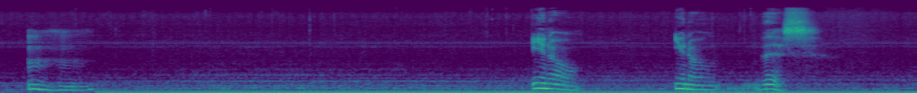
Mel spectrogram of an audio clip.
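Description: A young woman speaks in short, hesitant phrases close by.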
